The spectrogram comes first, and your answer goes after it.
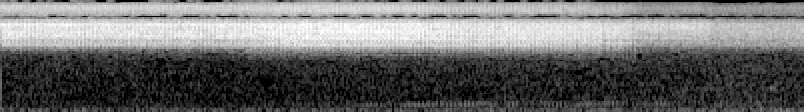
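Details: Courting male cicada serenading a female positioned beneath him as she retreats; a continuous hissing buzz, loud and steady, easing slightly softer in the final second.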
